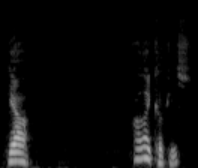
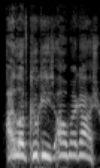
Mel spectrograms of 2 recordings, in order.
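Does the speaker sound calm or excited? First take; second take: calm; excited. First: It sounds calm and relaxed. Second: It sounds excited and eager.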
